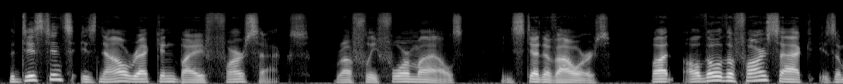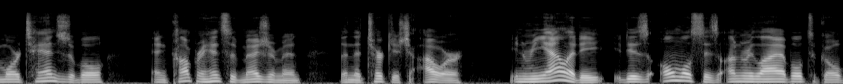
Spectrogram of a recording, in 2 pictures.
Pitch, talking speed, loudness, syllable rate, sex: 120 Hz, 135 wpm, -19 LUFS, 4.4 syllables/s, male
